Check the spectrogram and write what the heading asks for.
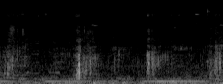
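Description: Footsteps on a gravel and dirt path, three steps about 0.7 seconds apart, over a low steady hum.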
